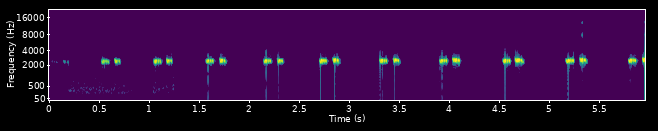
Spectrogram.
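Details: Calls of a female quail (batair, bedana): crisp paired notes repeated evenly about every half second, each pair a quick double chirp, with nothing else audible.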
